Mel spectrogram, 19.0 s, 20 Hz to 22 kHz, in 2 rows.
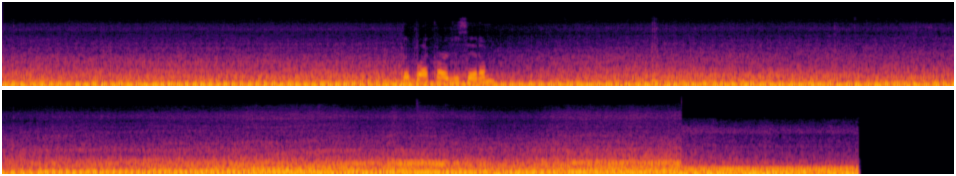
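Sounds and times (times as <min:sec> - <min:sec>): motorcycle engine running: 0:00.0 - 0:17.9.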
